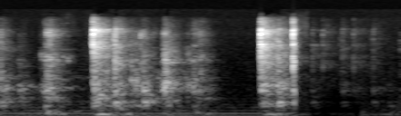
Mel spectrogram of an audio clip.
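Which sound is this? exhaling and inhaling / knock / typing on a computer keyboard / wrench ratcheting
typing on a computer keyboard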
